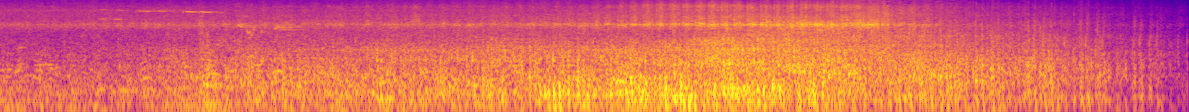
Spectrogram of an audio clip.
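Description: A model train rumbles closer along the track and passes by.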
